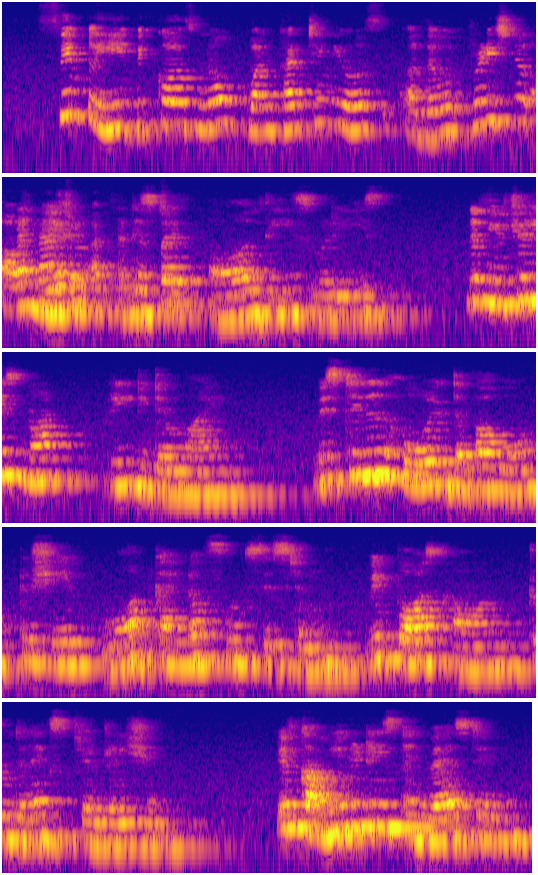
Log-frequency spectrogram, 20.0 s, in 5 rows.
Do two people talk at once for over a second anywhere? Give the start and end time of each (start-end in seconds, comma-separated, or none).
4.1-5.4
